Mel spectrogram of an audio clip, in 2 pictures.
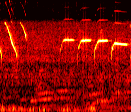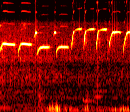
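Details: Excited male canary singing to a female to induce mating posture: a steep descending whistle, then series of short slurred whistled notes stepping in pitch, repeated in quick rhythm over faint low noise.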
